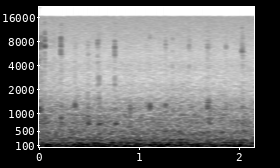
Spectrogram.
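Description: Faint typing on a computer keyboard while logging in: a string of soft, light clicks at an uneven pace over a steady low hum, with no voices.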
